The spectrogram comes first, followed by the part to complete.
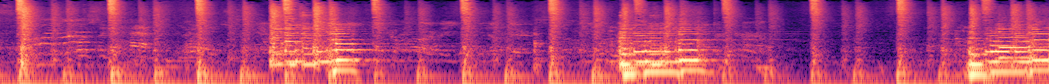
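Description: Live blues band playing: overdriven electric guitars (Gibson Les Pauls) over bass and a drum kit. The drums keep a steady beat of about two hits a second, and loud full-band chords land roughly every three seconds.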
